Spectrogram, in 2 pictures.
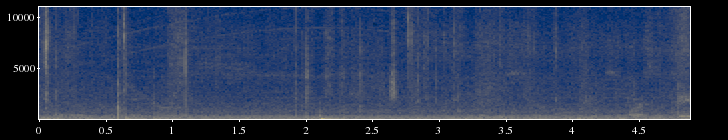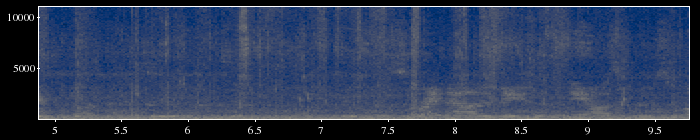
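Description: Trading cards shuffle and rustle in hands.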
